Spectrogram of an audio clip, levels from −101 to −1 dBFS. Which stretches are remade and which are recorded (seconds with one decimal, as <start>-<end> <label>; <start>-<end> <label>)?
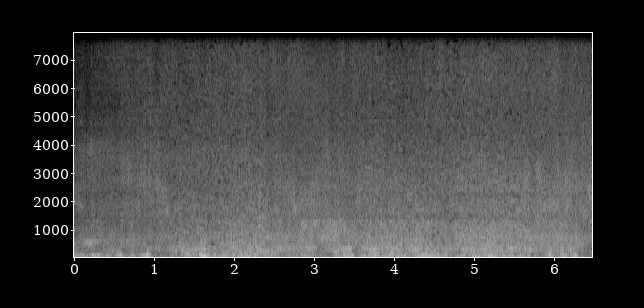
0.0-1.2 remade; 1.2-2.4 recorded; 2.4-3.6 remade; 3.6-5.7 recorded; 5.7-6.5 remade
